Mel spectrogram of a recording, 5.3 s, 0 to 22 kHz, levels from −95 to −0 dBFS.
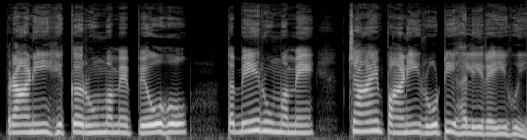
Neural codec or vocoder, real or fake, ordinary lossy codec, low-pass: none; real; none; 19.8 kHz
